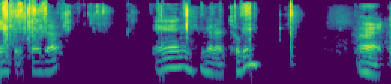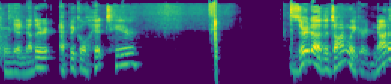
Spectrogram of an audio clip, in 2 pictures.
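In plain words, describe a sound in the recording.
Stiff cards flick and slide against each other.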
